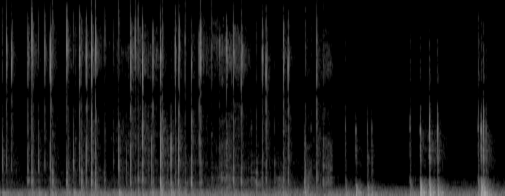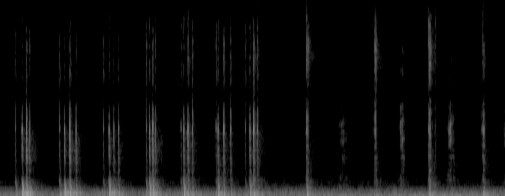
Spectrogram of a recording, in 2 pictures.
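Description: Long nails tap the glossy, varnished, solid brown wooden top of a polished dark wooden table. For about the first four seconds the taps come in a fast, dense flurry of bright clicks. After that they slow into distinct, separate knocks with a short, woody, low-mid body and a quick decay.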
